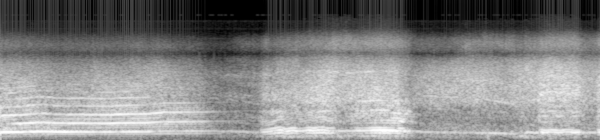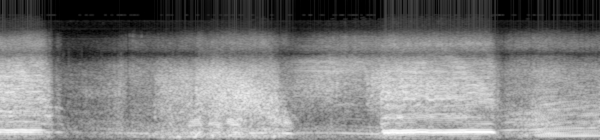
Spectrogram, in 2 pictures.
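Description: Rally car engines at high revs. A held engine note comes first, then three or four short loud passes as cars go by at speed.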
